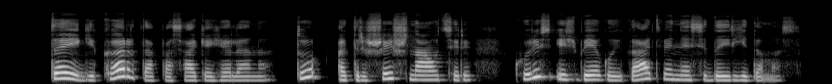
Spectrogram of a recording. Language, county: Lithuanian, Vilnius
